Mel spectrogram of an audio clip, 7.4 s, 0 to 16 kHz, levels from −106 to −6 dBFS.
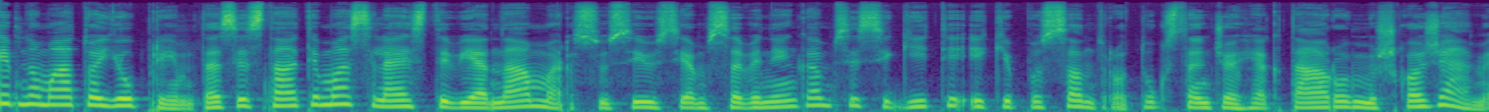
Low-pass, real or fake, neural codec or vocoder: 14.4 kHz; real; none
